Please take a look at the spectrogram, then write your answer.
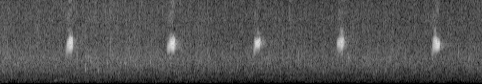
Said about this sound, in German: Das ist die Wasseramsel. Die macht sehr scharfe, hohe Rufe. Und das ist prinzipiell ganz was Typisches für Vögel, die an Fließgewässern vorkommen.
